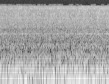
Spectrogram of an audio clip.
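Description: Quiet room tone: a steady low hum with a faint thin tone and light hiss, no distinct events.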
